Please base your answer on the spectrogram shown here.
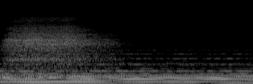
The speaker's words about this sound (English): Deep breath in and release.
